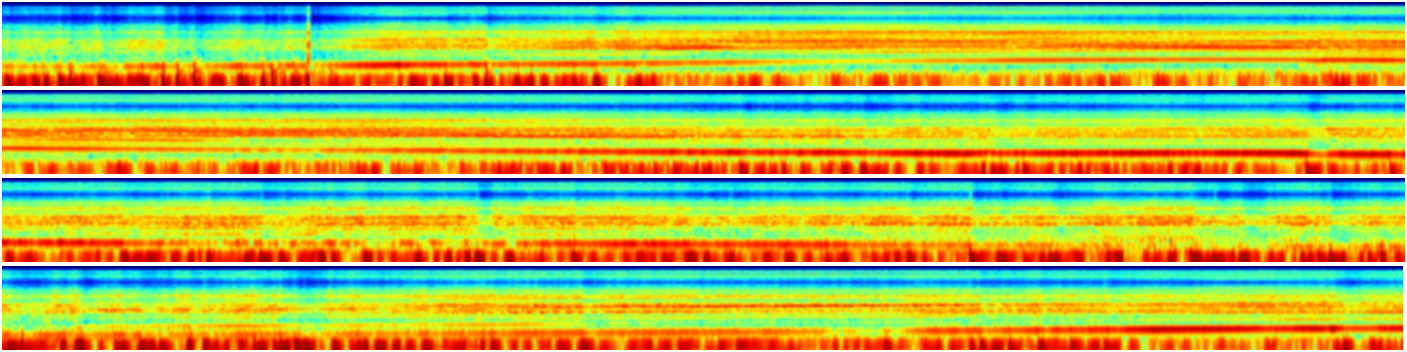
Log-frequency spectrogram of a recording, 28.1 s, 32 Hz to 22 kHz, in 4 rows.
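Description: Suzuki GSX-R1000 sportbike's inline-four engine running at moderate revs, heard from the bike's tail with steady wind rush. Its pitch rises smoothly, falls back, steps down around halfway and climbs again near the end as the rider works the throttle.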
